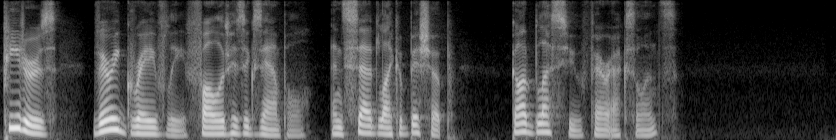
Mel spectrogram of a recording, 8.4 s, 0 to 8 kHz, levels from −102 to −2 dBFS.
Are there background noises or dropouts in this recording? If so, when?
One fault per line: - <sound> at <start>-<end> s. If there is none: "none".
none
